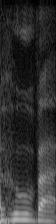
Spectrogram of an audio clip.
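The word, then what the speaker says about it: Whova: online of course through the hoova app that's how you say it Hoover uh the Hoover app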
